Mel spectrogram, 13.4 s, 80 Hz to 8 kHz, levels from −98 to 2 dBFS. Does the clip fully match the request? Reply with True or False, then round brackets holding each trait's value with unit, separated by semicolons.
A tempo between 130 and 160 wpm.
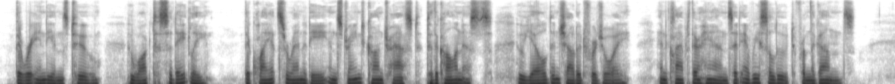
True (145 wpm)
